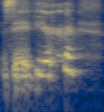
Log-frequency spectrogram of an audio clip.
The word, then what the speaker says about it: Xavier: Xavier Becerra is was in the Obama administration.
